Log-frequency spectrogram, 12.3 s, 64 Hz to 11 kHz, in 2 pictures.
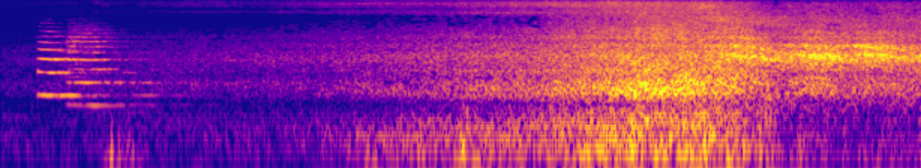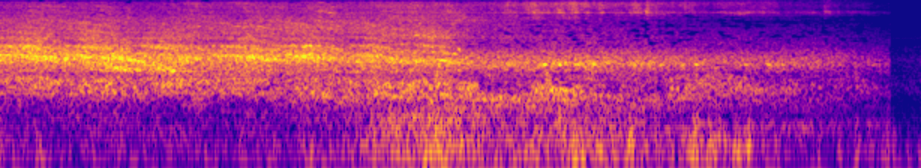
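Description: Class 86 electric locomotive sounds a brief two-tone horn, a higher note then a lower one, as it approaches. It then passes at speed hauling a rake of coaches: the rush of wheels and rail noise builds, is loudest about four to five seconds in, and fades away near the end.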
